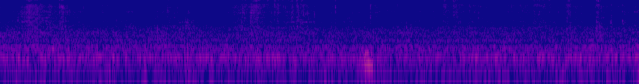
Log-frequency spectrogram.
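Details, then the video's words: Wild bees being taken from their nest in Cambodia, a steady dense buzzing hum throughout with people talking in Khmer in the background. "Take wild bees"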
